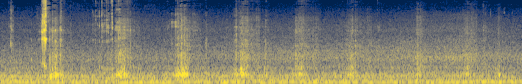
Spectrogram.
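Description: Crisp crunches of someone biting and chewing thick-cut potato chips, with a few sharp bites early on, then softer, fainter chewing over a steady low hiss.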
